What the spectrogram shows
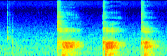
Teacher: la pronunciación de esta es más atrás en la garganta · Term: qaf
